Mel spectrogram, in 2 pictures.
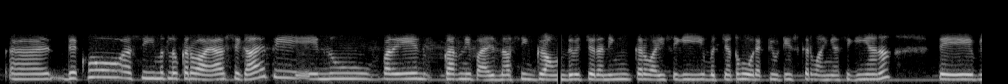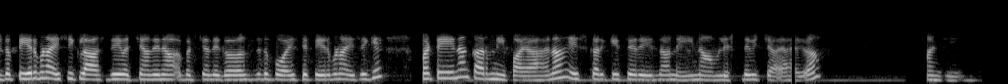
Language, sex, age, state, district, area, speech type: Punjabi, female, 30-45, Punjab, Kapurthala, rural, conversation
